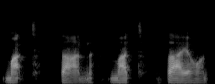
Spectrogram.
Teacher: If I were to pronounce it instinctively I would say mathan and mathion, but I assume that because there's a T and then a theta, that you'd be expected to sort of run them together, truncate them together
